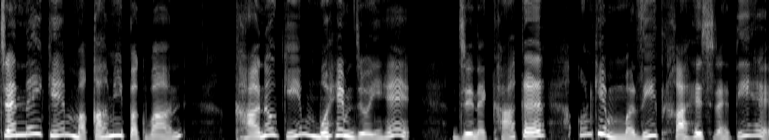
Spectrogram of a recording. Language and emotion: Urdu, happy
